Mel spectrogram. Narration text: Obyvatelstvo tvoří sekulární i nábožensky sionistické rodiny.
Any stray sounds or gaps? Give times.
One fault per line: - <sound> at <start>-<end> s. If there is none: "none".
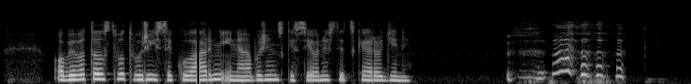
- dropout at 2.0-2.0 s
- laugh at 5.1-6.3 s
